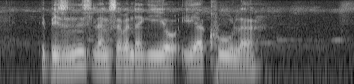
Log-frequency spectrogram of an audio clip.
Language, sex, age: Swati, male, 23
